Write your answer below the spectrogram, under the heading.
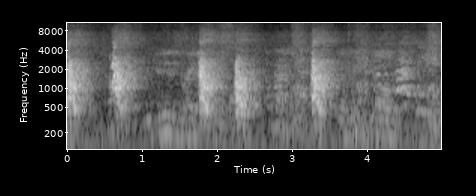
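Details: Strider the Belgian Malinois barking eagerly at dock diving practice (Fetch-It, air retrieve), 10.25.22: four sharp, bright barks spaced irregularly about a second apart, interspersed with quieter whines and a person's encouraging voice.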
